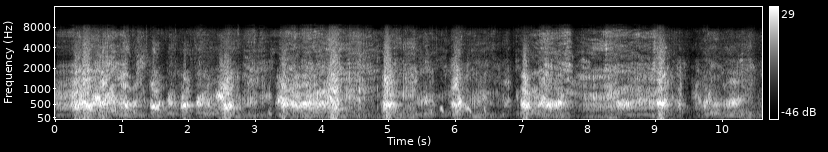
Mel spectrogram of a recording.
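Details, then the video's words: Two pet Rottweilers playing and fighting over a toy in a back yard; continuous rough, noisy growling with snarling bursts, scuffling throughout. "my hounds fighting over there toy"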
